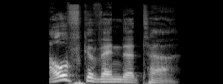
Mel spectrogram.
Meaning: inflection of aufgewendet: 1. strong/mixed nominative masculine singular 2. strong genitive/dative feminine singular 3. strong genitive plural
- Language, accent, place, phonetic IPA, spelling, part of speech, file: German, Germany, Berlin, [ˈaʊ̯fɡəˌvɛndətɐ], aufgewendeter, adjective, De-aufgewendeter.ogg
